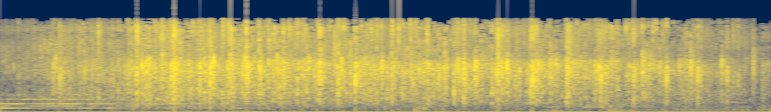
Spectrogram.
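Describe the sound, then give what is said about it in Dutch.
A church audience breaks into sustained, loud applause for the Lord after a prayer, a dense wash of many hands clapping steadily for several seconds without pause. “Geef de Heer een applaus en prijs zijn naam.”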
